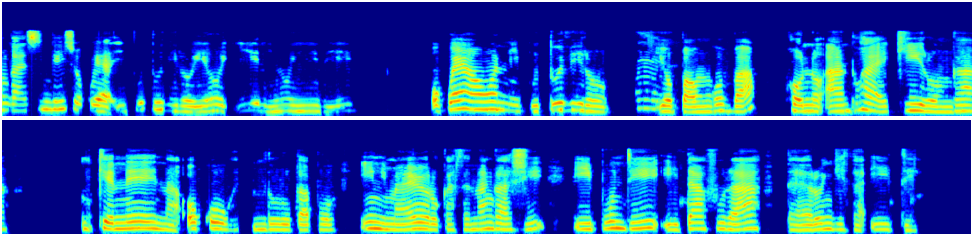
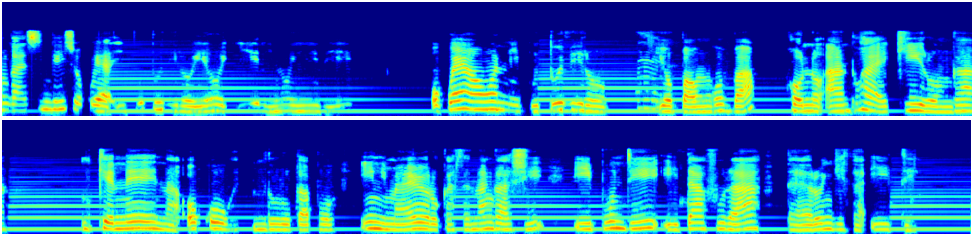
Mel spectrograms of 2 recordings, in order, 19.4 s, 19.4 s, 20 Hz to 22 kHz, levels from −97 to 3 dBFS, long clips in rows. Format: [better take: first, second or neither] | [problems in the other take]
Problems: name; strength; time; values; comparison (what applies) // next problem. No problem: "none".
first | background sound (Wind instrument, woodwind instrument); 18 dB below the speech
